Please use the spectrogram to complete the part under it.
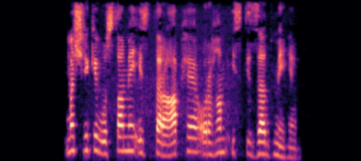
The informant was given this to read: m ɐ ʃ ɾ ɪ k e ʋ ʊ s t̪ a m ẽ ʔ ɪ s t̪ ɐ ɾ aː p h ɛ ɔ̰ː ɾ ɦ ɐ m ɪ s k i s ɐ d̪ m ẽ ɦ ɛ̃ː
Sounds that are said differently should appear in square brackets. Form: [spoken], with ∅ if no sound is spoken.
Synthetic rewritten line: m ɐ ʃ ɾ ɪ k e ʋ ʊ s t̪ a m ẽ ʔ ɪ s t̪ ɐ ɾ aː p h ɛ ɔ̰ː ɾ ɦ ɐ m ɪ s k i [z] ɐ d̪ m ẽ ɦ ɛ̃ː

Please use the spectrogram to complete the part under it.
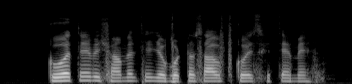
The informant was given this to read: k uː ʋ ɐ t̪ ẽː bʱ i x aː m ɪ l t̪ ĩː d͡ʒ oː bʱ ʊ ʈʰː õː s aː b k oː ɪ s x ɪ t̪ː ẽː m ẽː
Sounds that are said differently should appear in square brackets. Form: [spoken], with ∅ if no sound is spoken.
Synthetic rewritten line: k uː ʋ [ə] t̪ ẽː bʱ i [ʃ] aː m ɪ l [t̪ʰ] ĩː d͡ʒ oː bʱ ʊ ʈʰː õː s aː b k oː ɪ s x ɪ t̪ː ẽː m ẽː

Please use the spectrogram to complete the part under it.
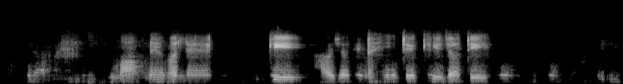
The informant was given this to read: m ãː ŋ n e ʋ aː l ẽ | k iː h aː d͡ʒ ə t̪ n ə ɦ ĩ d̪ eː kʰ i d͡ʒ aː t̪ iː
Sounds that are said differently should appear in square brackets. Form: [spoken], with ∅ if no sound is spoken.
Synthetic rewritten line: m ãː ŋ n e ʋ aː l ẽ | k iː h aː d͡ʒ ə t̪ n ə ɦ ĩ d̪ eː kʰ i d͡ʒ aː t̪ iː

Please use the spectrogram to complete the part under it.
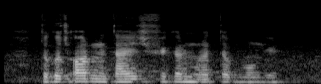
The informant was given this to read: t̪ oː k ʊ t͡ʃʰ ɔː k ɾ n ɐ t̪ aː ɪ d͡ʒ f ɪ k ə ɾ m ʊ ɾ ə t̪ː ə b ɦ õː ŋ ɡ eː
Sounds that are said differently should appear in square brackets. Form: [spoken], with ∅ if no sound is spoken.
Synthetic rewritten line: t̪ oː k ʊ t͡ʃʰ ɔː [∅] ɾ n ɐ t̪ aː ɪ d͡ʒ f ɪ k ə ɾ m ʊ ɾ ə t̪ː ə b ɦ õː ŋ ɡ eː

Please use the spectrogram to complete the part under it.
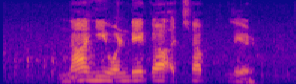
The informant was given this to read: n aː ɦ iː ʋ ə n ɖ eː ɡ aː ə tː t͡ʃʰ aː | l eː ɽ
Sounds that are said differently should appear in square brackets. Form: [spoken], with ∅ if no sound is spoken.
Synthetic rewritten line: n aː ɦ iː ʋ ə [ɳ] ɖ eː [k] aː ə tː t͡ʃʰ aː | l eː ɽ

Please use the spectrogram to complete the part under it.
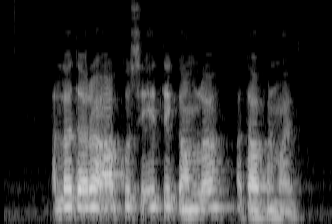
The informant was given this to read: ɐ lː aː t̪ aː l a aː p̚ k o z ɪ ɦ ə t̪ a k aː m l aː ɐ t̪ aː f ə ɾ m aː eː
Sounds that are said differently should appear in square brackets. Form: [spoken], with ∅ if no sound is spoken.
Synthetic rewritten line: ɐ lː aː t̪ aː l a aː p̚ k o [s] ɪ ɦ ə t̪ [e] k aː m l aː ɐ t̪ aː f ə ɾ m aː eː

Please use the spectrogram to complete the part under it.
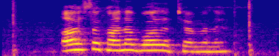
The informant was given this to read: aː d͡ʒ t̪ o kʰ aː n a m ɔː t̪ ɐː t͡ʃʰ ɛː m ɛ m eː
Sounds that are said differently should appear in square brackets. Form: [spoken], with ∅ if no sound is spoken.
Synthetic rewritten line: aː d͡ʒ t̪ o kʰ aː n a [b] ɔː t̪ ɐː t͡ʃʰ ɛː m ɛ [n] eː

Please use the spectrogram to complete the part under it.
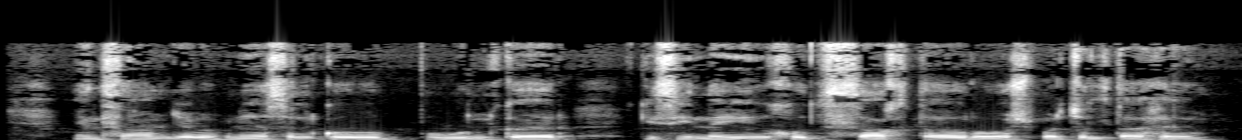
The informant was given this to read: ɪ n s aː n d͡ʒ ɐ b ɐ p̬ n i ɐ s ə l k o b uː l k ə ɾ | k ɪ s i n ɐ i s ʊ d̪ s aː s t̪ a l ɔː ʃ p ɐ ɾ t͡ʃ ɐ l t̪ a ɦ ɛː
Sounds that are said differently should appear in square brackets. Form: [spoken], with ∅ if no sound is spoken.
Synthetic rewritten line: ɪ n s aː n d͡ʒ ɐ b ɐ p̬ n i ɐ s ə l k o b uː l k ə ɾ | k ɪ s i n ɐ i [x] ʊ d̪ s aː [x] t̪ a [ɾ] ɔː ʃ p ɐ ɾ t͡ʃ ɐ l t̪ a ɦ ɛː

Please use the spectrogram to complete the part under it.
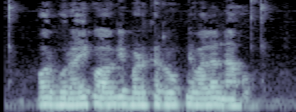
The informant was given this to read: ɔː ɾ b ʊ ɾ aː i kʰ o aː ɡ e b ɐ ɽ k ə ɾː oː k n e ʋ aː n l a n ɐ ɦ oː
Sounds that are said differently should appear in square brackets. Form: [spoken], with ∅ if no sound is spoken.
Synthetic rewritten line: ɔː ɾ b ʊ ɾ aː i [k] o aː ɡ e b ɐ ɽ k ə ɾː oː k n e ʋ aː [∅] l a n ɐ ɦ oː

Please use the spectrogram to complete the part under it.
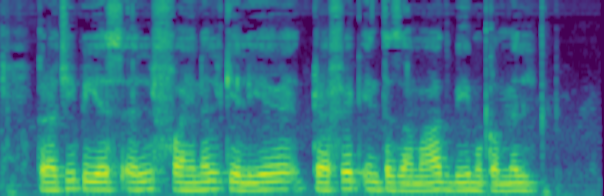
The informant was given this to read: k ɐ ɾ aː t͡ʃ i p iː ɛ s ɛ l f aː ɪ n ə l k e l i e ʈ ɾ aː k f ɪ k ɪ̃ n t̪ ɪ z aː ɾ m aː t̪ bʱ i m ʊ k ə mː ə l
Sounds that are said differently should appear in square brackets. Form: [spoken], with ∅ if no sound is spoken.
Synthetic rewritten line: k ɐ ɾ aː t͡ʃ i p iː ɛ s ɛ l f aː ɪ n ə l k e l i e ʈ ɾ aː [∅] f ɪ k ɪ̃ n t̪ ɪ z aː [∅] m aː t̪ bʱ i m ʊ k ə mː ə l

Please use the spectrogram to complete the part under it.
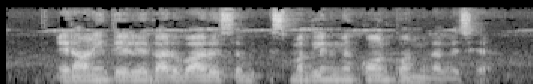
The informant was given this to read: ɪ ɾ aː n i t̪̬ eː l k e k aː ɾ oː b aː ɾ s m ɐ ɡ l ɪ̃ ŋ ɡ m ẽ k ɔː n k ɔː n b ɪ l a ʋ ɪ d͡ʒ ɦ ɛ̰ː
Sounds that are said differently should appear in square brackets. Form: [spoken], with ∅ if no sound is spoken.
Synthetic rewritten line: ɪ ɾ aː n i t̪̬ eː l k e k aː ɾ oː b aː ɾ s m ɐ ɡ l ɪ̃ ŋ ɡ m ẽ k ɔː n k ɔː n [m] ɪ l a ʋ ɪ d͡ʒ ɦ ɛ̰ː

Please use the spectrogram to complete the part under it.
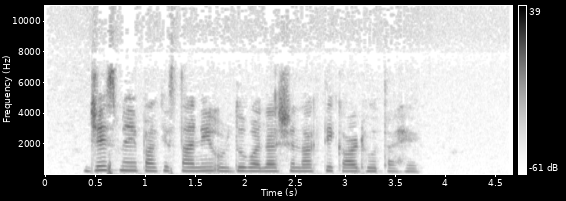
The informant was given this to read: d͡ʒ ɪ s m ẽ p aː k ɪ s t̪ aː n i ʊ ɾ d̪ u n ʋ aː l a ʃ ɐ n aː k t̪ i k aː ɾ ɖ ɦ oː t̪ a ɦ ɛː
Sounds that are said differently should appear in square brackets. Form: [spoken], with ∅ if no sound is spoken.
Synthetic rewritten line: d͡ʒ ɪ s m ẽ p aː k ɪ s t̪ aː n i ʊ ɾ d̪ u [∅] ʋ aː l a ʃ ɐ n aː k t̪ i k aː ɾ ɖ ɦ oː t̪ a ɦ ɛː

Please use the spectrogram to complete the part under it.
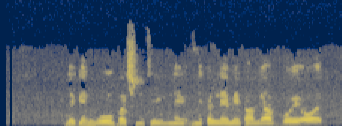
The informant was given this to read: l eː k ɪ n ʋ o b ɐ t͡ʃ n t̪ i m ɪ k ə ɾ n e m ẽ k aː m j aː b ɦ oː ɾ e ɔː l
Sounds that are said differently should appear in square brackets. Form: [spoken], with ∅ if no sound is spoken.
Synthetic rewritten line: l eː k ɪ n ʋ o b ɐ t͡ʃ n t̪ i [n] ɪ k ə [l] n e m ẽ k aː m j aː b ɦ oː [∅] e ɔː [ɾ]

